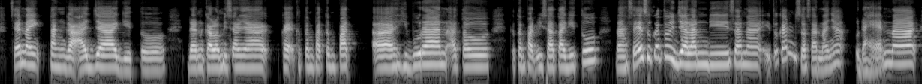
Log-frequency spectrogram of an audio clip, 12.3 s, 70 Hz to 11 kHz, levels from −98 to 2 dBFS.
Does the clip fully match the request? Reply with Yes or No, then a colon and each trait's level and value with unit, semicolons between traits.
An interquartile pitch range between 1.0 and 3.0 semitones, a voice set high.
No: average, 3.5 semitones; high, 200 Hz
